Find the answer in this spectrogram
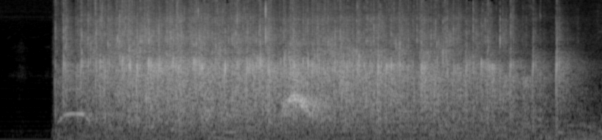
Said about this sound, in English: Hand claps.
